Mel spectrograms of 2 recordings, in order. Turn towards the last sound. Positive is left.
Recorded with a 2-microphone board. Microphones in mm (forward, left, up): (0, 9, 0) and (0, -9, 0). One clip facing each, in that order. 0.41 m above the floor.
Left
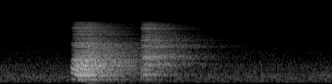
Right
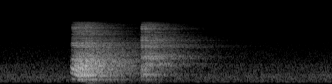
turn(degrees=-50)  # may be behind; listen again after turning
